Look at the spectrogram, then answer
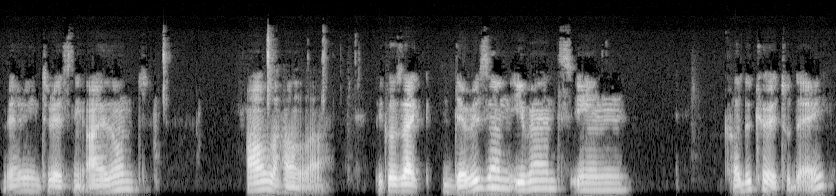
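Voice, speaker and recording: A young man from Turkey with a Turkish accent, thinking aloud in halting, filler-heavy speech while he reviews an app on screen. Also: mid-range voice, a little mellow, lo-fi sound. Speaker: indie maker reviewing an app. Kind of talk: casual screen-share commentary.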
